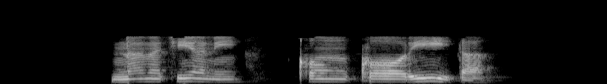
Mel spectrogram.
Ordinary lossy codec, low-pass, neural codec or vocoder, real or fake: MP3, 32 kbps; 3.6 kHz; none; real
